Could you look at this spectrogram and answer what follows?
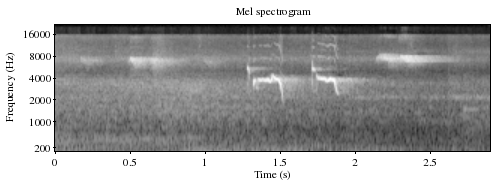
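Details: Olive-backed tailorbird call played as a lure to excite other birds into singing: two loud, sharp, downslurred notes about half a second apart, with fainter high chirps before and after over quiet background.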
